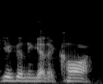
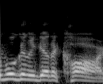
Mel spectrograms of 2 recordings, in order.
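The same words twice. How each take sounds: First: Lower, softer mocking repeat; sarcastic echo. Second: Firm, steady declaration; confident insistence. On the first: Roommates mocking his car plan, lower sarcastic echo. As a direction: toss the words back with disbelief. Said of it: "And they're like". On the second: Retold or imitated. Telling the rental skeptics firmly, confident insistence. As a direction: say it like it's already done. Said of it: "I said".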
